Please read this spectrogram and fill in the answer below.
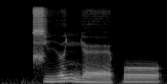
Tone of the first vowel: rising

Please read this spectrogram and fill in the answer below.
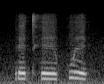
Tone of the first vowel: low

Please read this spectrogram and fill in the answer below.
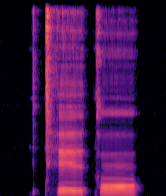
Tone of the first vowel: low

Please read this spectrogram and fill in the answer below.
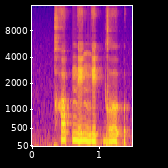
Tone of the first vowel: high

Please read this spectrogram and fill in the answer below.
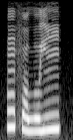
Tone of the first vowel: high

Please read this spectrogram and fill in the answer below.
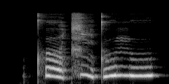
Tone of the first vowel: falling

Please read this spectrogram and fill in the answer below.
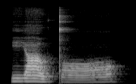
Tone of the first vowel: falling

